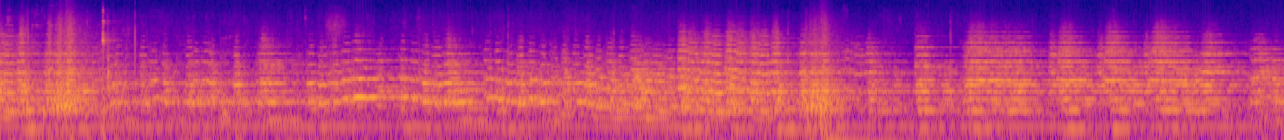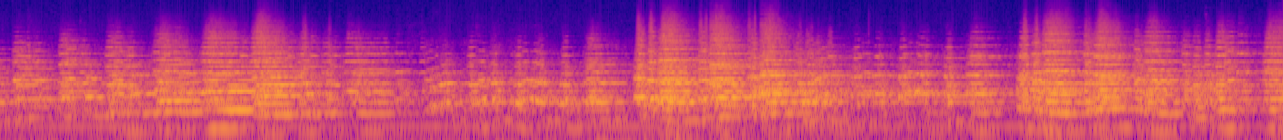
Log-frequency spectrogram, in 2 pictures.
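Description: Brass music playing, a tune carried by several brass instruments.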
